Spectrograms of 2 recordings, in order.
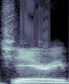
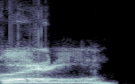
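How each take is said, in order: First: The name begins with a soft J sound. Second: The name begins with a hard G sound. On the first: The speaker calls it wrong. "It's not Jerry" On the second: The speaker calls it right. "the G is pronounced as the G in in in GIF"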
